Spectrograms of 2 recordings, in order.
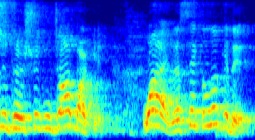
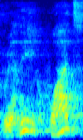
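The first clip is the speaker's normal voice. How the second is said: mock disbelief; 5 semitones lower, 11 dB quieter, slower than usual. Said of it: "He's like".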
